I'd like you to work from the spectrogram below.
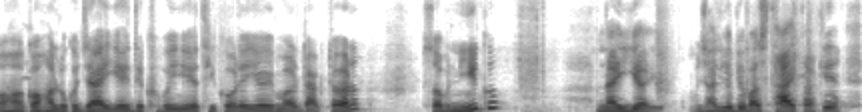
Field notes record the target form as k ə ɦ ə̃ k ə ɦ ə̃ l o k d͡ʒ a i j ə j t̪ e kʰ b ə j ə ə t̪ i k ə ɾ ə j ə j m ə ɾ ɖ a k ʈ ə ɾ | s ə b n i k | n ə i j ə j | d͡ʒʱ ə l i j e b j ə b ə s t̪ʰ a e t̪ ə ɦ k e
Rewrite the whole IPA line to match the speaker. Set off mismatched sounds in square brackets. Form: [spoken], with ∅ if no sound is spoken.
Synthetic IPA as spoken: k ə ɦ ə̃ k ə ɦ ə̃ l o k d͡ʒ a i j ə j [d̪] e kʰ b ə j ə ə [t̪ʰ] i k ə ɾ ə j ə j m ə ɾ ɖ a k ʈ ə ɾ | s ə b n i k | n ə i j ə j | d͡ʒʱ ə l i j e b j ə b ə s t̪ʰ a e t̪ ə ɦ k e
